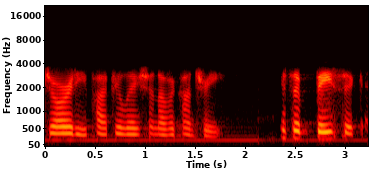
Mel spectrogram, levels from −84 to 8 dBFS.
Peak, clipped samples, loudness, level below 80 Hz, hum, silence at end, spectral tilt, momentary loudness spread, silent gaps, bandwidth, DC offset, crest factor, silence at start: -16 dBFS; under 0.1%; -34 LUFS; -86 dBFS; none; 0.05 s; -5.5 dB/octave; 15 LU; none; 3.9 kHz; under 0.1%; 18 dB; 0 s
